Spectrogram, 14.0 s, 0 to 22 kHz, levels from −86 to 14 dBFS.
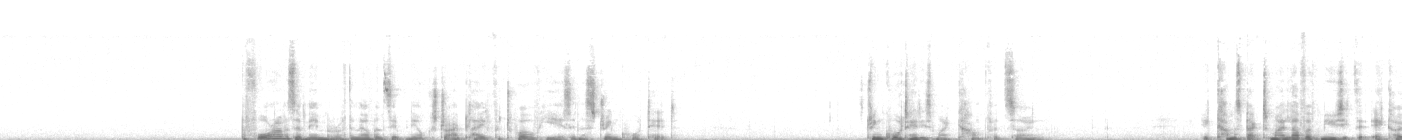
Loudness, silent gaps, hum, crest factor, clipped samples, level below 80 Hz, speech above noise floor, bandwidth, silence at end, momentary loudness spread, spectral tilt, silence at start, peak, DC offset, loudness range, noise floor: -39 LUFS; none; none; 20 dB; under 0.1%; -70 dBFS; 29 dB; 16.5 kHz; 0 s; 14 LU; -5.5 dB/octave; 2.3 s; -22 dBFS; under 0.1%; 6 LU; -67 dBFS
